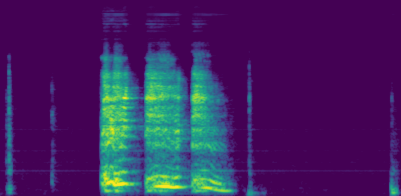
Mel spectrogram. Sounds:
Throat clearing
